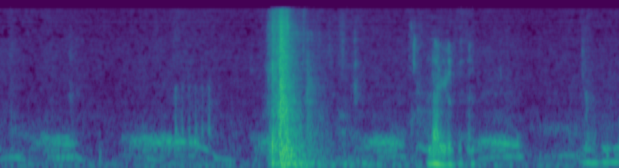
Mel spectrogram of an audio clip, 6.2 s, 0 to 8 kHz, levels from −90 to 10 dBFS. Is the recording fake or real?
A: fake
